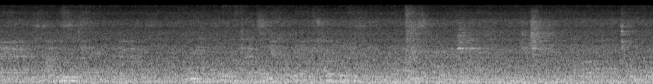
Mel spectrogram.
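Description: No technical faults can be heard anywhere in this recording of sounds; the signal stays intact and continuous throughout.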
